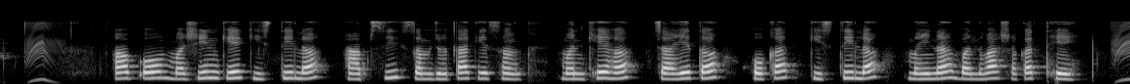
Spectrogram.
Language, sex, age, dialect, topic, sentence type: Chhattisgarhi, female, 25-30, Eastern, banking, statement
